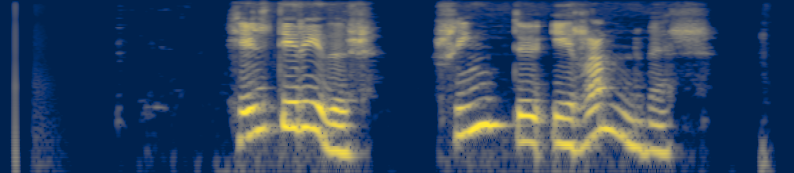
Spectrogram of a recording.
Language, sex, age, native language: Icelandic, female, 40-49, Icelandic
